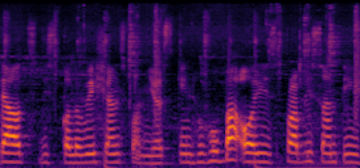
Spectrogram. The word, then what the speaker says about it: jojoba: Sometimes I used to call this oil jojoba oil. It is not pronounced jojoba. I think it's called jojoba oil.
